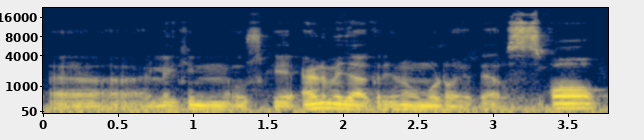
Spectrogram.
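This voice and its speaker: A man teaching Quran pronunciation, explaining letter sounds and drawing out the model syllables slowly. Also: fairly low pitch, mellow, a little hiss or hum. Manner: slow, drawn-out model pronunciations; explains with pointing gestures. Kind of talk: tajweed lesson.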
